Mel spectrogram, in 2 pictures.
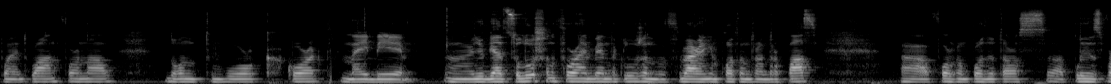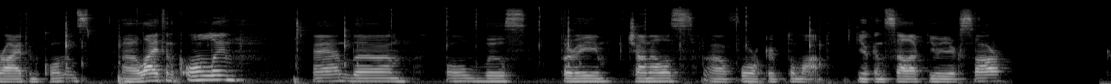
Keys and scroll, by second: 12.2 1, 18.8 1, 19.6 1, 21.3 Tab, 21.4-22.2 typing.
